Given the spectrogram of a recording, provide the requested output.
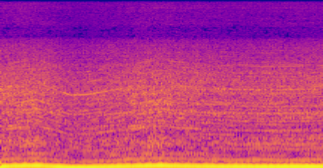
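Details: Maruti Suzuki Ertiga petrol, towed in with engine noise, poor pickup, stalling off-throttle and no start without throttle; after repair, jump-started from another battery, strong even revving with no earlier rattle or stalling, no check-engine light.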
